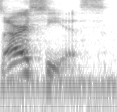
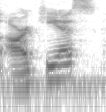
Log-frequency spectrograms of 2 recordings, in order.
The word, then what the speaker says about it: Arceus: Also, I do know that the official pronunciation is Arceus, but I consider that a retcon. It was definitely supposed to be Arceus until they realized that Arce is kind of a rude word.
